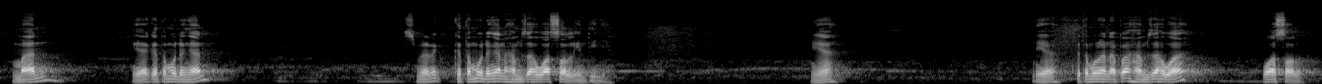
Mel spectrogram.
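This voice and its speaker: A man's voice: medium pitch, mellow. A man teaching an Arabic lesson, patiently asking the class questions and then answering them himself. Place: meeting room.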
